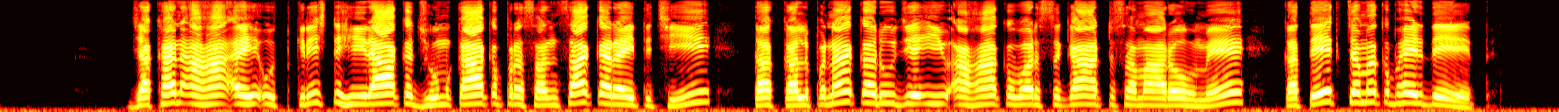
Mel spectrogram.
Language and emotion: Maithili, happy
